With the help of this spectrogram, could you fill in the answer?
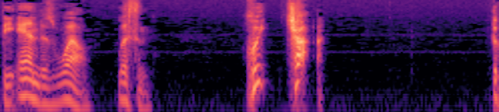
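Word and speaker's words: ghuy'cha': Hui cha. The first sound of the word is r. It's the same as the last sound of todshach, but hum while you say it.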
